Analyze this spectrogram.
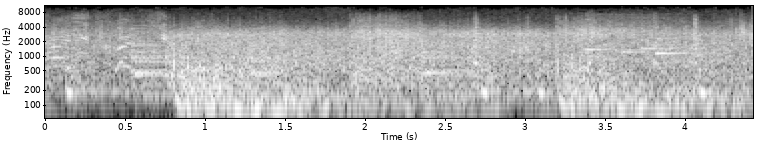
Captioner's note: artillery booming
